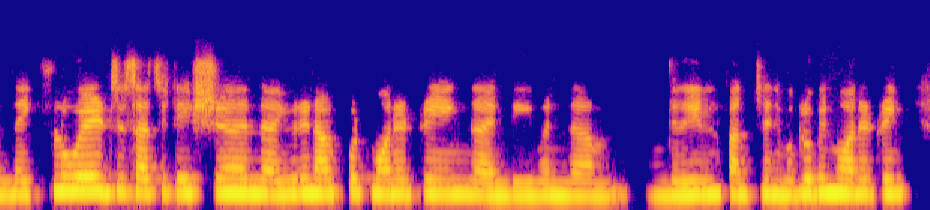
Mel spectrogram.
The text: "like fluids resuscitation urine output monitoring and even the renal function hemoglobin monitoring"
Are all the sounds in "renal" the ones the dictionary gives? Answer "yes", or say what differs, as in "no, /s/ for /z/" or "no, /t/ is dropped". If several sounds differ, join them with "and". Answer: no, /n/ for /l/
